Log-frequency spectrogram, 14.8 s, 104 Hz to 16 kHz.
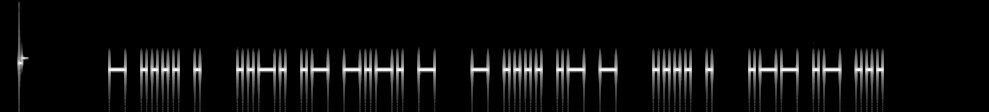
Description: Morse code, heard as a keyed tone, about 15 wpm, 700 Hz. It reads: THE FACT THAT HE WAS
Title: Sets of 5 Words 15wpm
